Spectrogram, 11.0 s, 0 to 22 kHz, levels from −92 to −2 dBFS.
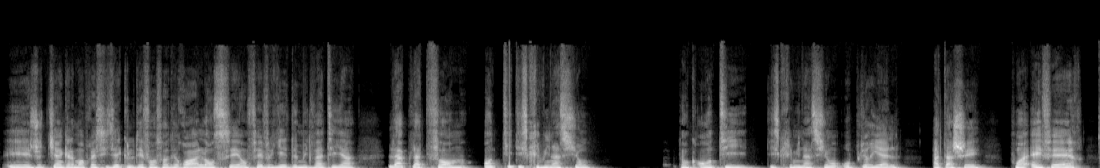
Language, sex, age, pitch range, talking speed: French, male, 60-79, 135-180 Hz, 130 wpm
